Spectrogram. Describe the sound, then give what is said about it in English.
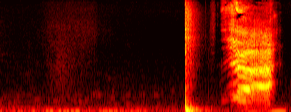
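A single sharp, heavy impact of a hard punch to the stomach lands out of near silence, followed immediately by a loud, strained groan or cry of pain. “And punches me hard in the stomach.”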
